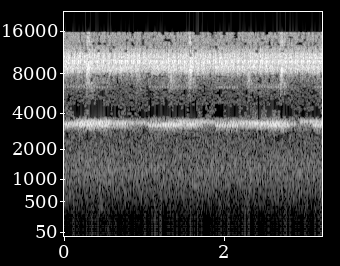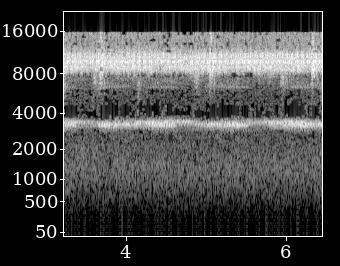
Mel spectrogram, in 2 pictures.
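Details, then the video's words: Crickets on a summer night, their chorus a steady, unbroken high trill with an even fainter, higher shimmer above it; no other animals, voices or music intrude. "Crickets Summer Night"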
